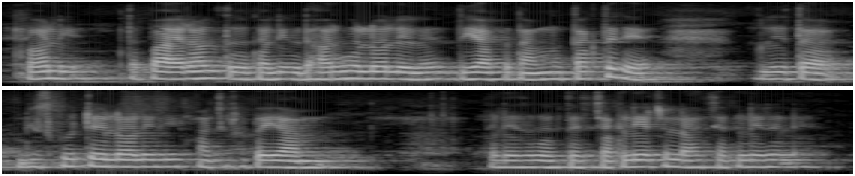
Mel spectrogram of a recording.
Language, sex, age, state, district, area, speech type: Maithili, female, 45-60, Bihar, Samastipur, rural, spontaneous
